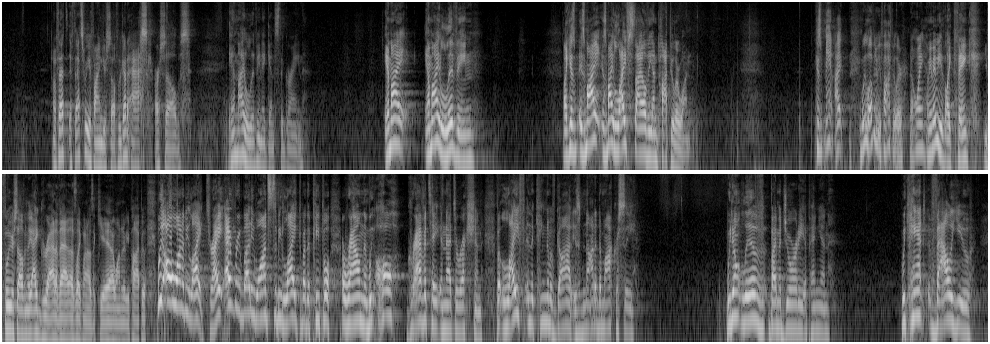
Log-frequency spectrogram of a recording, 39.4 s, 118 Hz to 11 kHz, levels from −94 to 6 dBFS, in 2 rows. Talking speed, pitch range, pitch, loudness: 175 wpm, 140-210 Hz, 170 Hz, -24 LUFS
